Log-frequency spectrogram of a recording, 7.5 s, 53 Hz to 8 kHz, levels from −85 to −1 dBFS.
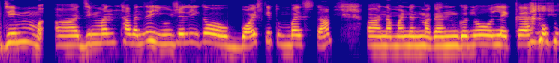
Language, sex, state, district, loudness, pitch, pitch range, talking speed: Kannada, female, Karnataka, Mysore, -14 LUFS, 240 Hz, 225-270 Hz, 120 wpm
